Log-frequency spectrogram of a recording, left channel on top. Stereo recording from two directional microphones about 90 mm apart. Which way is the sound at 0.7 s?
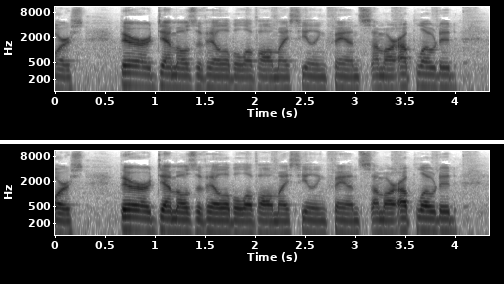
25° right (ahead or behind).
